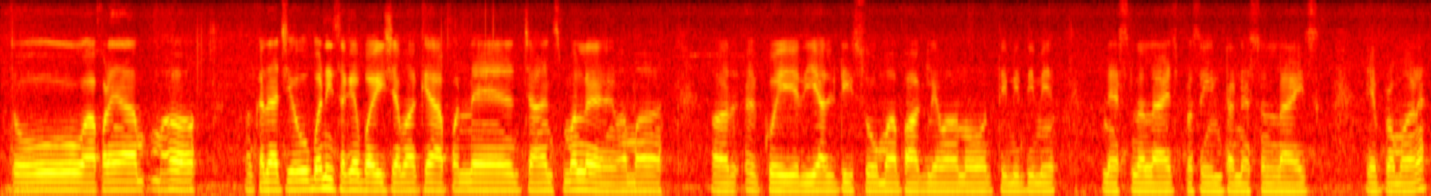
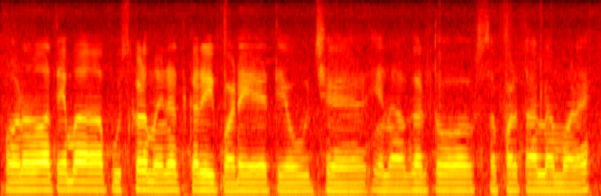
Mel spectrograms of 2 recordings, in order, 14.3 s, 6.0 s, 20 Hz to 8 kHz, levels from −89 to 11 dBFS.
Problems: constant background noise, echo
